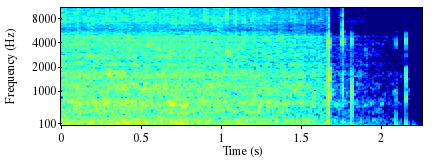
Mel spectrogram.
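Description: Steady rushing background noise with no clear pitch. A couple of sharp clicks come near the end, then the sound falls away abruptly.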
